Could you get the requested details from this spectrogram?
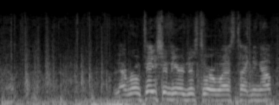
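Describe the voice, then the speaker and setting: A man's voice: high-pitched, little pitch movement, quick pace. A man chasing storms, giving casual live spotting commentary in short remarks from the field. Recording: loud vehicle and outdoor noise.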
